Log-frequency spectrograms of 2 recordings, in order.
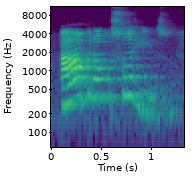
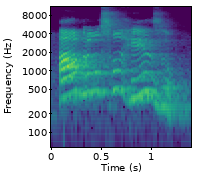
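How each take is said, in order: First: It is said as a calm, plain statement. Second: It is said as an emotional exclamation.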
